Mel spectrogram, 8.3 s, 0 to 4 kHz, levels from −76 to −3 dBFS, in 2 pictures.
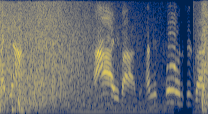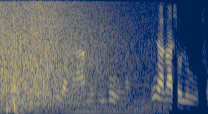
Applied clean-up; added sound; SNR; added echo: none; Water; 0 dB; none.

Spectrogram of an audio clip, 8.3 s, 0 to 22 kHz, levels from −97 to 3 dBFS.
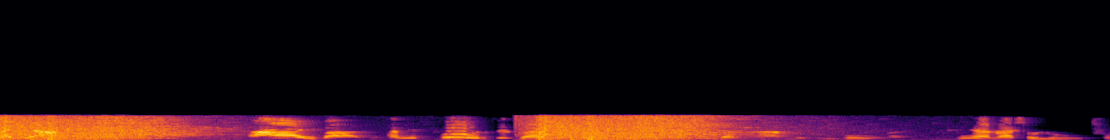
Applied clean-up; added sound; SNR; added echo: classical method log-MMSE.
